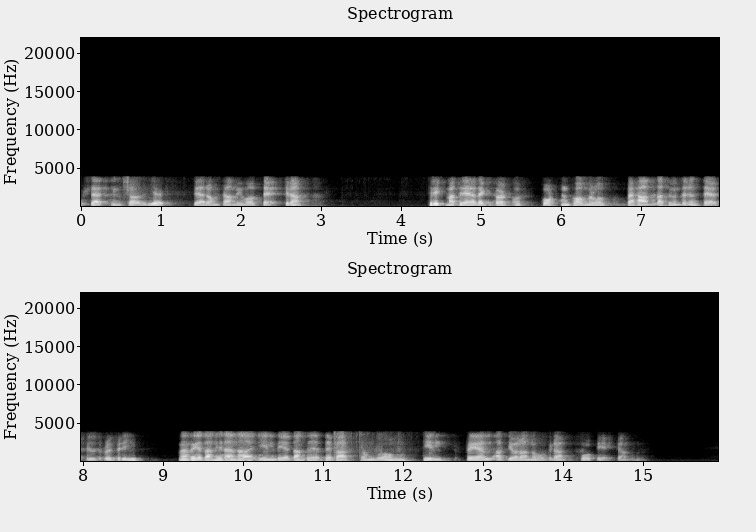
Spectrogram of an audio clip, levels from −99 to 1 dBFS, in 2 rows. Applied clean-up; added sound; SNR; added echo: neural mask model DeepFilterNet 3.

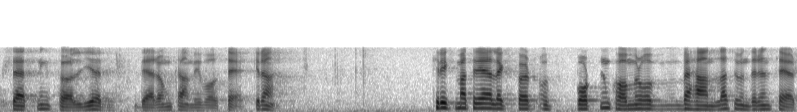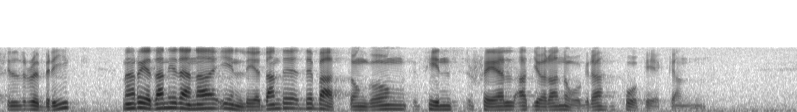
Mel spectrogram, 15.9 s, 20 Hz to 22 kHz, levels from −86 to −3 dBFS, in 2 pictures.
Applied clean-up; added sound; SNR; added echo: none; none; none; none.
